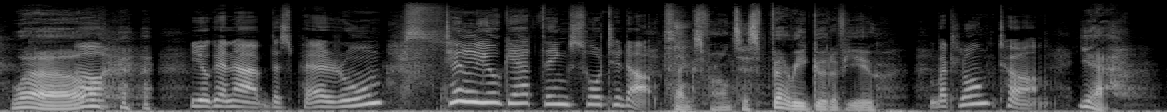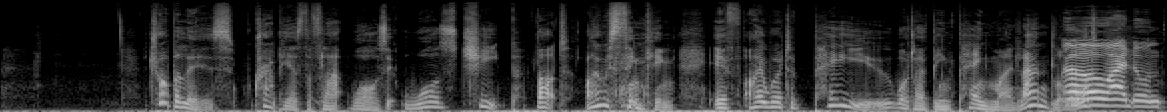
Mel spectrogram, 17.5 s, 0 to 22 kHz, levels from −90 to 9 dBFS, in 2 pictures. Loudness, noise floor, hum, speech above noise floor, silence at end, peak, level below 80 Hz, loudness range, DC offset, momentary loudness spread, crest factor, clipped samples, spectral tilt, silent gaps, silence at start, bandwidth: -24 LUFS; -43 dBFS; none; 20 dB; 0 s; -4 dBFS; -42 dBFS; 7 LU; under 0.1%; 13 LU; 20 dB; under 0.1%; -4.5 dB/octave; none; 0 s; 20 kHz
